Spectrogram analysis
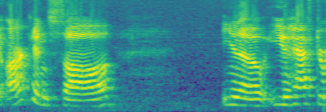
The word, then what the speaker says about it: Arkansas: just apostrophe so because it's spelled with an S at the end but you don't pronounce this when you're just in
